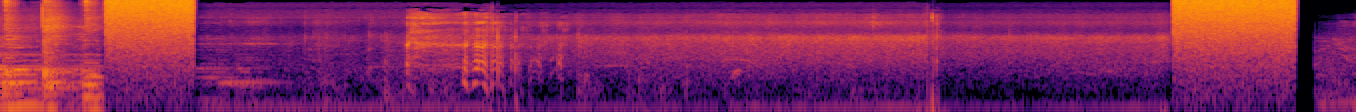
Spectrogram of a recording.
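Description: Live band music with guitar and drums cuts off under a short burst of static-like hiss. A quieter stretch of room sound follows, with a brief voice and a single click, then a second burst of static and a moment of dead silence near the end.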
